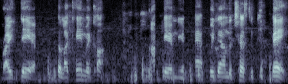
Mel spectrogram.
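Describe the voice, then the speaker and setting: A man's voice: fairly high pitch, moderate pace, a bit bright, slight background noise, low-quality recording. A man giving informal, conversational rehearsal notes as a director, often demonstrating how lines could be read. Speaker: audio play director coaching an actor. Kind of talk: casual rehearsal coaching and line notes.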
